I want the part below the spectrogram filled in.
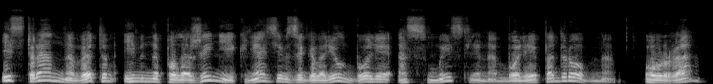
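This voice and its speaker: A man narrating a literary story with an expressive, dramatic reading. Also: mid-range voice, moderate pace, breathy edge.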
